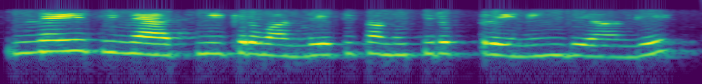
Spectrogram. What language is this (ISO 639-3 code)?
pan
